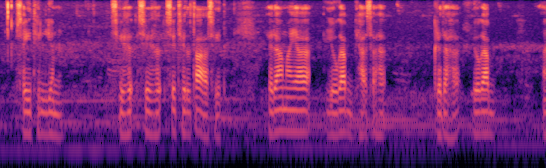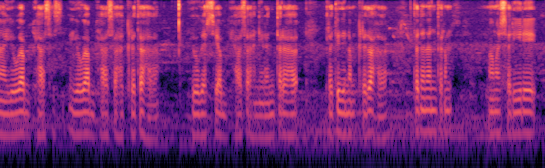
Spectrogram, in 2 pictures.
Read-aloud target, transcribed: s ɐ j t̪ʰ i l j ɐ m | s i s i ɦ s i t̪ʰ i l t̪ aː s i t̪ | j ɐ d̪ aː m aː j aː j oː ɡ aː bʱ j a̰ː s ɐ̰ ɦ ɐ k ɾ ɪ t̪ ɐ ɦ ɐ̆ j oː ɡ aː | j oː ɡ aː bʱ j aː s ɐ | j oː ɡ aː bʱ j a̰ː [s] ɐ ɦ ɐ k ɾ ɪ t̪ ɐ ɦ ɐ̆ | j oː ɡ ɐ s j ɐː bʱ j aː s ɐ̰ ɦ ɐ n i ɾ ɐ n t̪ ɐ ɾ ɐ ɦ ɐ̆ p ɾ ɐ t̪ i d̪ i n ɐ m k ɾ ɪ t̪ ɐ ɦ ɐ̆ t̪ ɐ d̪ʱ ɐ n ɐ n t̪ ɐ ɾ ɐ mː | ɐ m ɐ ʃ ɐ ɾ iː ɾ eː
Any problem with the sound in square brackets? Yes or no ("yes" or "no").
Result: no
